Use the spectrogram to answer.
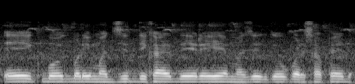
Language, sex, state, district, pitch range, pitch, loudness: Hindi, male, Gujarat, Gandhinagar, 120-130 Hz, 130 Hz, -13 LUFS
